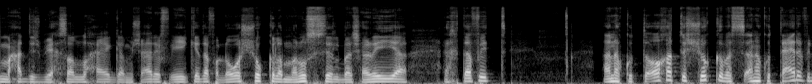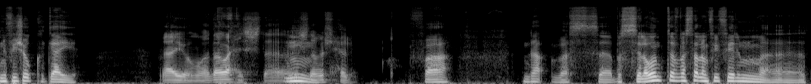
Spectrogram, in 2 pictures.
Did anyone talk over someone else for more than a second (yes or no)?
no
